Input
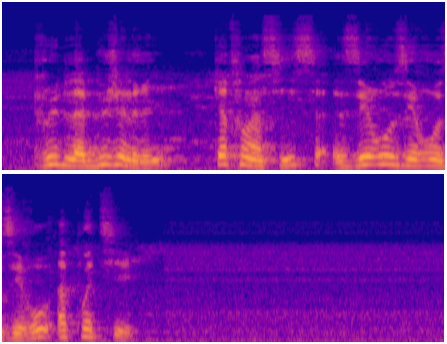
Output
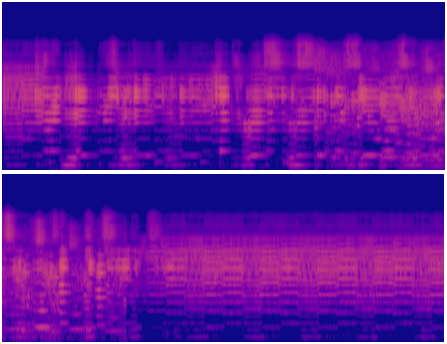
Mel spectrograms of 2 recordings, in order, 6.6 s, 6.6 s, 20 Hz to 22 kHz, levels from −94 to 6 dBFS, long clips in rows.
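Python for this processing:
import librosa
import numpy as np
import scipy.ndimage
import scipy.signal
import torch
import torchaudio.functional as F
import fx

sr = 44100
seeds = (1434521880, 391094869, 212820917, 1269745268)

y = fx.vocoder_arp(x, sr, chord='minor triad', root=52, every_ms=142)
y = scipy.signal.sosfilt(scipy.signal.cheby2(4, 50, 660.0, 'highpass', fs=sr, output='sos'), y)
y = fx.doubler(y, sr, ms=18.0, db=-7.0)
y = y + 10.0 ** (-15.0 / 20.0) * np.pad(y, (int(341 * sr / 1000.0), 0))[:len(y)]
y = fx.echo_pitch(y, sr, ms=88, semitones=-2, count=3, db_per_echo=-6.0, at=(2.25, 4.25))
y = fx.band_squash(y, sr, depth_pct=100)
y = F.gain(torch.from_numpy(y), 13.5).numpy()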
